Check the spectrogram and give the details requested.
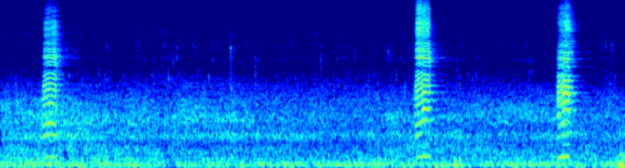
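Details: Peafowl calling to others from a roof: three loud, nasal, honking calls, each short and rich in harmonics, spaced a few seconds apart over a steady low background rumble.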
